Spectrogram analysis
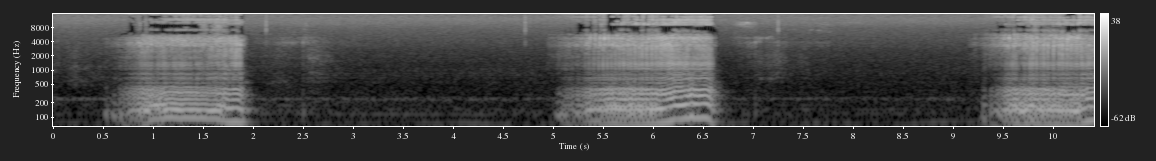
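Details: Boxer puppy: loud, rattling snores about 15 per minute, each over a second long with quiet gaps between; snoring.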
